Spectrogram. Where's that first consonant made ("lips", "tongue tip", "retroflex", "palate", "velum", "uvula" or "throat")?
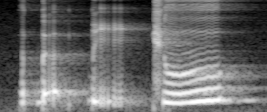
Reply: tongue tip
